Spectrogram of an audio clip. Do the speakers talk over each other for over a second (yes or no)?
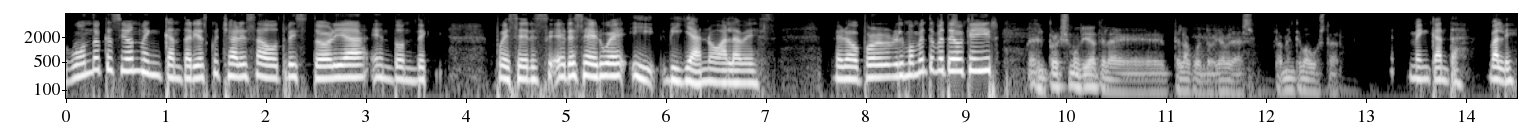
no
